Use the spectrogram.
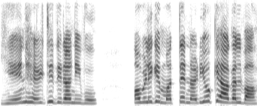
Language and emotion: Kannada, fearful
